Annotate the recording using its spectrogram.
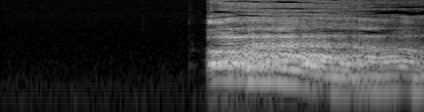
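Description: After a second of silence, a man's loud, drawn-out guttural vocal sound starts abruptly, like a burp or groan, low and wavering in pitch.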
